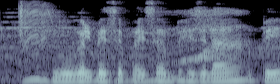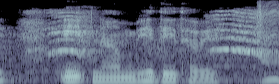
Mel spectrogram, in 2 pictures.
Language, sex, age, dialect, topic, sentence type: Bhojpuri, male, 31-35, Northern, banking, statement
